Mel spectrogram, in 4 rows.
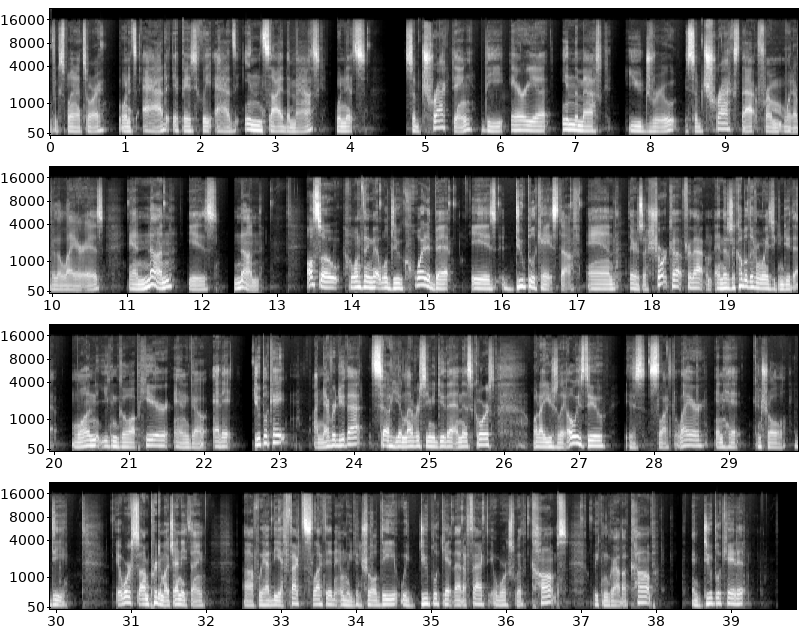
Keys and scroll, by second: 22.9 ctrl+z, 24.1 ctrl+z, 29.5 ctrl+d, 32.3 ctrl+d, 33.9 Delete, 37.2 ctrl+d, 38.3 ctrl+z.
